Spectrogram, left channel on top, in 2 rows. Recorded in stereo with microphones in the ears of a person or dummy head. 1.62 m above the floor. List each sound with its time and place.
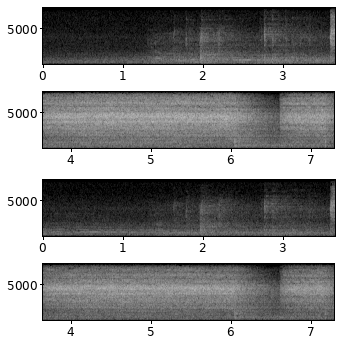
1.3 s a hiss: 10° left (ahead or behind), 0.9 m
